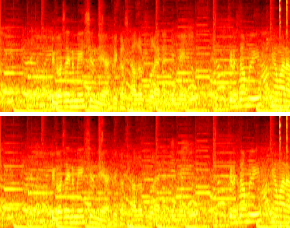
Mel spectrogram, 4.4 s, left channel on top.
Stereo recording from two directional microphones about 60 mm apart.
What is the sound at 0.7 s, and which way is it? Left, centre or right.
Speech, centre.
